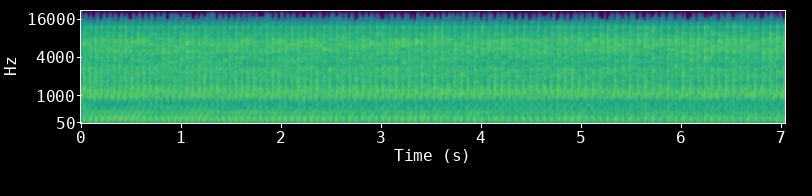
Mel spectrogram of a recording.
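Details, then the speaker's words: Custom Royal Enfield bobber running for the first time off the bench: steady single-cylinder thump at idle with an uneven popping edge to each beat; it runs but is slightly poppy and needs adjusting to smooth out. "hey foreign at least we've got life that's good everything sounds sweet it's a little bit Poppy so I reckon I'm gonna have a few few adjustments now a bit of messing about let's see if we can get that a bit smoother"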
